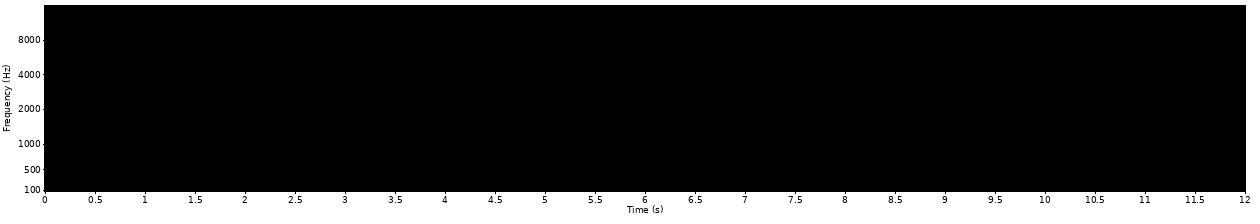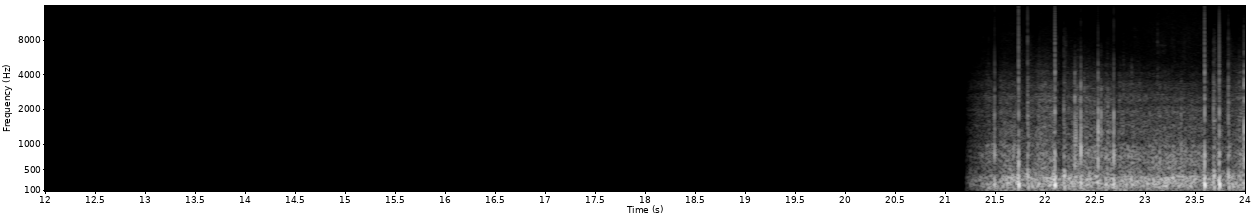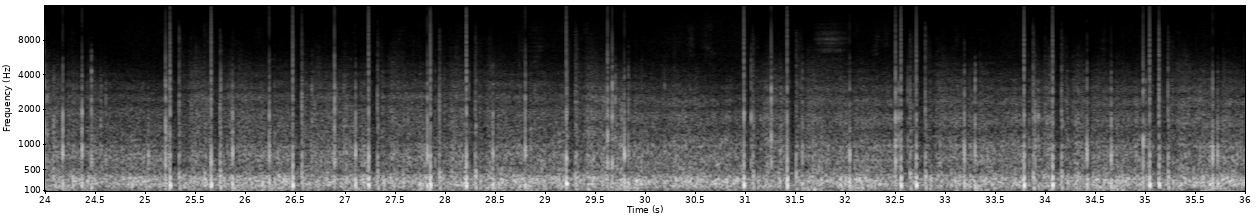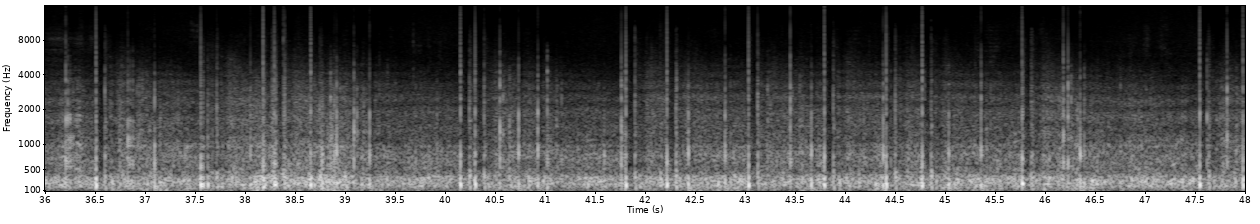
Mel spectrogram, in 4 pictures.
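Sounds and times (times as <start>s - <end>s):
continuous firework noise: 21.2s - 48.0s
fireworks bangs: 21.2s - 48.0s.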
